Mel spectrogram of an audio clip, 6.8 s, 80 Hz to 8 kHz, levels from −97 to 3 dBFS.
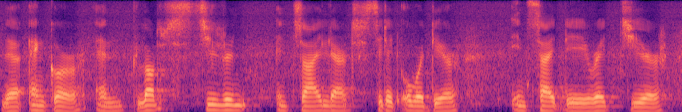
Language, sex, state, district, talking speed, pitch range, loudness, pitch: English, male, Sikkim, Gangtok, 130 wpm, 110-125 Hz, -19 LUFS, 120 Hz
